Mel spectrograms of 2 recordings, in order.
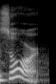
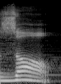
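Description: First: The syllable ends with an R sound. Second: The syllable ends with an L sound. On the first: The speaker calls it wrong. "不要读作ZOR，这样就错了" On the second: The speaker calls it right. "读作ZOL"

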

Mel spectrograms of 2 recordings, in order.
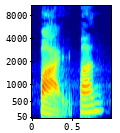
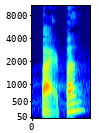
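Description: First: The first syllable's low tone is full-length. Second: The first syllable's low tone is clipped short. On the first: The speaker calls it right. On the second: The speaker calls it wrong.

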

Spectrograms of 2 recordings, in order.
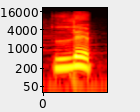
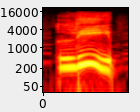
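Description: First: The vowel is short and lax. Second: The vowel is long and tense. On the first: The speaker calls it right. "正确的发音应该是" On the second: The speaker calls it wrong. "示范一下错误的发音"

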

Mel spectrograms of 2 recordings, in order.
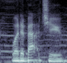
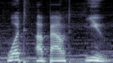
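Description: First: 'About' and 'you' are linked into one flow. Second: 'About' and 'you' are said as separate words. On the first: The speaker calls it right. "一定要进行连读的说法，所以就把它读成为What about you" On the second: The speaker calls it wrong. "你不能把它读成What about you"

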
